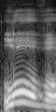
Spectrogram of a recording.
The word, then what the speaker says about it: Louisville: little one we got Louisville did I say it right Louisville Louisville Louisville that's right hey I listen I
